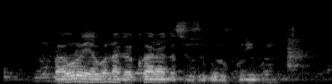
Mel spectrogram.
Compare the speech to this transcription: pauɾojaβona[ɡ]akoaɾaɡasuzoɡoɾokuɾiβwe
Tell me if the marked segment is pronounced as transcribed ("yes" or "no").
yes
